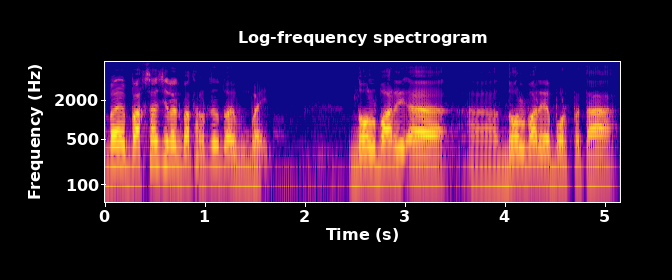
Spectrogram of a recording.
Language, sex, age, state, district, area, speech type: Bodo, male, 45-60, Assam, Baksa, urban, spontaneous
